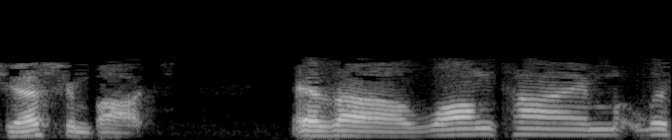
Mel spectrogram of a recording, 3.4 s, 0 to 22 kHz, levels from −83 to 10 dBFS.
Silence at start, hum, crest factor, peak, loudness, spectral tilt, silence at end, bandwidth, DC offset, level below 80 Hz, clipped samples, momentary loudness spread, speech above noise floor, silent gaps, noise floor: 0 s; none; 18 dB; -4 dBFS; -22 LUFS; -10 dB/octave; 0 s; 4.1 kHz; under 0.1%; -66 dBFS; under 0.1%; 10 LU; 52 dB; none; -72 dBFS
